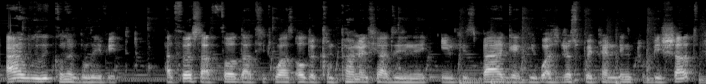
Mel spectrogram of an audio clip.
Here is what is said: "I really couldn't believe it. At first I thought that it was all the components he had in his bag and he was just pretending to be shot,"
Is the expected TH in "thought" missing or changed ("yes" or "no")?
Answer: no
